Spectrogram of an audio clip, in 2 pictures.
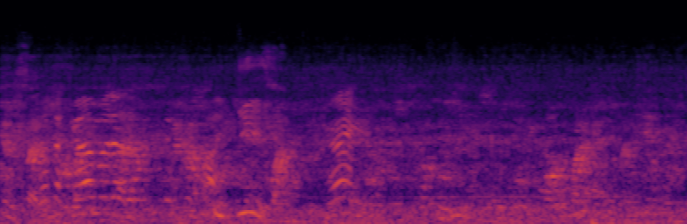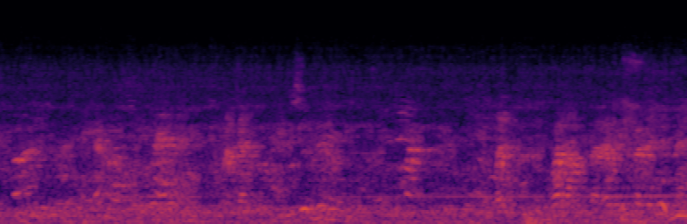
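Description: Children's voices chatter and shout nearby outdoors.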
